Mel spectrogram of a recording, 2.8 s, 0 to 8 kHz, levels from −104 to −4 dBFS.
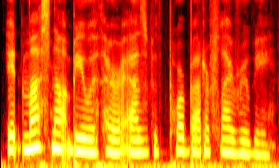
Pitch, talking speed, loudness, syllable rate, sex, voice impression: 200 Hz, 235 wpm, -17 LUFS, 5.3 syllables/s, female, very feminine, very adult-like, middle-aged, thin, tensed, slightly powerful, bright, slightly soft, clear, fluent, cute, intellectual, very refreshing, sincere, calm, very friendly, very reassuring, slightly unique, very elegant, sweet, lively, kind, slightly intense, light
